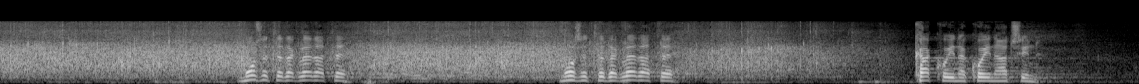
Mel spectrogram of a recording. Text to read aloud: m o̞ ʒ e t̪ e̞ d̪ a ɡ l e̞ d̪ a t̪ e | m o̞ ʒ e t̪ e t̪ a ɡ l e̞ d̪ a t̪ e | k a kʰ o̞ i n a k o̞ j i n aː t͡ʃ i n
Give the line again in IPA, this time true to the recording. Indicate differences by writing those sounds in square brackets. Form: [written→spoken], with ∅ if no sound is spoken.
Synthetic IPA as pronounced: m o̞ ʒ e t̪ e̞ d̪ a ɡ l e̞ d̪ a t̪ e | m o̞ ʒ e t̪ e [t̪→d̪] a ɡ l e̞ d̪ a t̪ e | k a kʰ o̞ i n a k o̞ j i n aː t͡ʃ i n

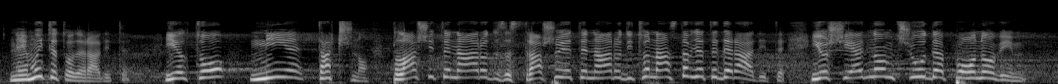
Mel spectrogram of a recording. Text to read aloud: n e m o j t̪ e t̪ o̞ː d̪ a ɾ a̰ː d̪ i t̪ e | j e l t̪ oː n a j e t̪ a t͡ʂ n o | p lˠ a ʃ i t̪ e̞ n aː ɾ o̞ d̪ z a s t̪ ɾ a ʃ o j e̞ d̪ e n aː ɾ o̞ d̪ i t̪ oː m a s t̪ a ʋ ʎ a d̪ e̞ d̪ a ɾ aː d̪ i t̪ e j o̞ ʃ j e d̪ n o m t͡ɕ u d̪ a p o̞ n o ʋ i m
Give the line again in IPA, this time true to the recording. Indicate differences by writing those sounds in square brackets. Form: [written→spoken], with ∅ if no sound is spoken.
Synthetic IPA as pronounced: n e m o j t̪ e t̪ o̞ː d̪ a ɾ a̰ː d̪ i t̪ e | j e l t̪ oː n [a→i] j e t̪ a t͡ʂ n o | p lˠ a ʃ i t̪ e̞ n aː ɾ o̞ d̪ z a s t̪ ɾ a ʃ [o→u] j e̞ [d̪→t̪] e n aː ɾ o̞ d̪ i t̪ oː [m→n] a s t̪ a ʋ ʎ a [d̪→t̪] e̞ d̪ a ɾ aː d̪ i t̪ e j o̞ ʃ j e d̪ n o m t͡ɕ u d̪ a p o̞ n o ʋ i m

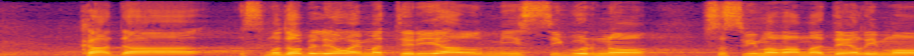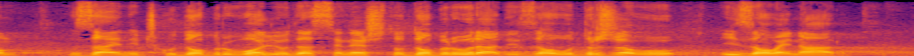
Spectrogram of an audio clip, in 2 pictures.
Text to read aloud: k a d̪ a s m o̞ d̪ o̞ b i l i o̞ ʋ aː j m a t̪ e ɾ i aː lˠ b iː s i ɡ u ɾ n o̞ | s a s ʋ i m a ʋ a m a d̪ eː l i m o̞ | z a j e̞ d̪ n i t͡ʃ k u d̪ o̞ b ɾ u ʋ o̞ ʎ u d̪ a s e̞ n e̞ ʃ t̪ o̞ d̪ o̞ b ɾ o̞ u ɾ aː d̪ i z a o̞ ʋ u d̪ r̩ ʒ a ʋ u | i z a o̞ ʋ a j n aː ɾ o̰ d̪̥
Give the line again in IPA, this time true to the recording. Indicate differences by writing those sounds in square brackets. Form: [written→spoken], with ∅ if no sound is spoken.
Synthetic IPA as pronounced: k a d̪ a s m o̞ d̪ o̞ b i l i o̞ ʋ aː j m a t̪ e ɾ i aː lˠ [b→m] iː s i ɡ u ɾ n o̞ | s a s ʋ i m a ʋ a m a d̪ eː l i m o̞ | z a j e̞ d̪ n i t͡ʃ k u d̪ o̞ b ɾ u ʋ o̞ ʎ u d̪ a s e̞ n e̞ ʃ t̪ o̞ d̪ o̞ b ɾ o̞ u ɾ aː d̪ i z a o̞ ʋ u d̪ r̩ ʒ a ʋ u | i z a o̞ ʋ a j n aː ɾ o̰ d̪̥

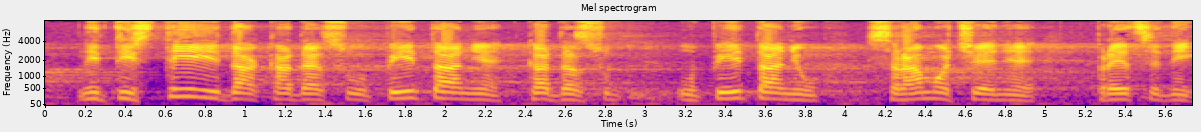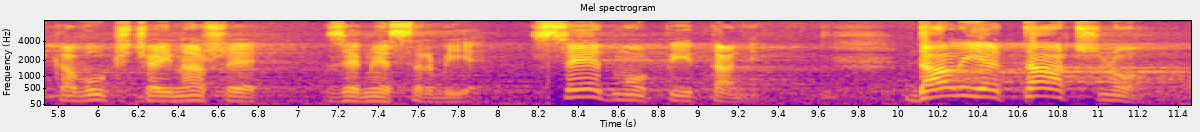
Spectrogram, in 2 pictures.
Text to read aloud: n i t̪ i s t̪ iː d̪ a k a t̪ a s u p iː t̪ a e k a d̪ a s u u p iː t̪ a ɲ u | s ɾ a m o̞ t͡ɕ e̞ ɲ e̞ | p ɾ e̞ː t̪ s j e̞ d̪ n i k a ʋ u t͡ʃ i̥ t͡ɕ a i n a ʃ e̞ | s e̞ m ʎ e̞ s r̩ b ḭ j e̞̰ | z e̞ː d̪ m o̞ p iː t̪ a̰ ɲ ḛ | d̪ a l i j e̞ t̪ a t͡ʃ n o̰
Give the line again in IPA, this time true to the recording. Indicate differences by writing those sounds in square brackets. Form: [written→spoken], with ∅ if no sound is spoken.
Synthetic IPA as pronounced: n i t̪ i s t̪ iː d̪ a k a [t̪→d̪] a s u p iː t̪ a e k a d̪ a s u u p iː t̪ a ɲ u | s ɾ a m o̞ t͡ɕ e̞ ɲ e̞ | p ɾ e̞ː t̪ s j e̞ d̪ n i k a ʋ u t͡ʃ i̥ t͡ɕ a i n a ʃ e̞ | [s→z] e̞ m ʎ e̞ s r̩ b ḭ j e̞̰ | [z→s] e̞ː d̪ m o̞ p iː t̪ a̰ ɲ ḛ | d̪ a l i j e̞ t̪ a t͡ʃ n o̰

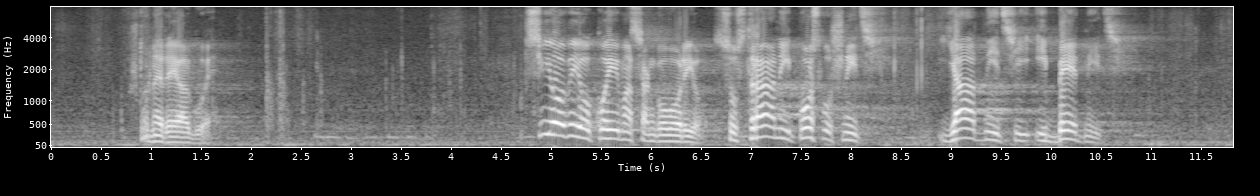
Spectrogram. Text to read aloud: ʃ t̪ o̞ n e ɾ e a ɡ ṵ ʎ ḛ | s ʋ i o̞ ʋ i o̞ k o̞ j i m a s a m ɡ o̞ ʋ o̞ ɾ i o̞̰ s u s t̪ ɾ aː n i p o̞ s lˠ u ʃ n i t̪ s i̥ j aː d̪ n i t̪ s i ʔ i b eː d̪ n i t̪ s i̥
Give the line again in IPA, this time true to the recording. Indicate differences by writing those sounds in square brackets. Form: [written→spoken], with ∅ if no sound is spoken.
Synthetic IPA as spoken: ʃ t̪ o̞ n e ɾ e a ɡ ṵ [ʎ→j] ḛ | s ʋ i o̞ ʋ i o̞ k o̞ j i m a s a m ɡ o̞ ʋ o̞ ɾ i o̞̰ s u s t̪ ɾ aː n i p o̞ s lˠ u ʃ n i t̪ s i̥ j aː d̪ n i t̪ s i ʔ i b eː d̪ n i t̪ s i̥

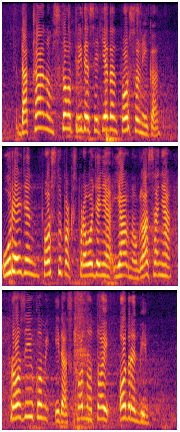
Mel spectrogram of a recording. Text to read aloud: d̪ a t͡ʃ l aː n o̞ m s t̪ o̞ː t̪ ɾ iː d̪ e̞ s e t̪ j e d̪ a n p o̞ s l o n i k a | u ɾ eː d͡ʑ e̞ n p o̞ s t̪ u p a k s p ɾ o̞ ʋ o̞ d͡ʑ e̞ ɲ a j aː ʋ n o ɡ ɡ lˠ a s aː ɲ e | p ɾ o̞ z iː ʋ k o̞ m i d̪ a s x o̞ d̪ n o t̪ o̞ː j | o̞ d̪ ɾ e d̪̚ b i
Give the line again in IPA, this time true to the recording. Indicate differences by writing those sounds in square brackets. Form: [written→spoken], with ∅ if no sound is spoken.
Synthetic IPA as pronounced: d̪ a t͡ʃ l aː n o̞ m s t̪ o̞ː t̪ ɾ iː d̪ e̞ s e t̪ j e d̪ a n p o̞ s l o n i k a | u ɾ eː d͡ʑ e̞ n p o̞ s t̪ u p a k s p ɾ o̞ ʋ o̞ d͡ʑ e̞ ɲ a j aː ʋ n o ɡ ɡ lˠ a s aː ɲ [e→a] | p ɾ o̞ z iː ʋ k o̞ m i d̪ a s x o̞ d̪ n o t̪ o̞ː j | o̞ d̪ ɾ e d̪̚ b i

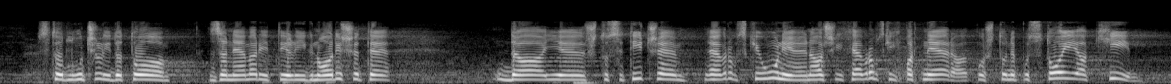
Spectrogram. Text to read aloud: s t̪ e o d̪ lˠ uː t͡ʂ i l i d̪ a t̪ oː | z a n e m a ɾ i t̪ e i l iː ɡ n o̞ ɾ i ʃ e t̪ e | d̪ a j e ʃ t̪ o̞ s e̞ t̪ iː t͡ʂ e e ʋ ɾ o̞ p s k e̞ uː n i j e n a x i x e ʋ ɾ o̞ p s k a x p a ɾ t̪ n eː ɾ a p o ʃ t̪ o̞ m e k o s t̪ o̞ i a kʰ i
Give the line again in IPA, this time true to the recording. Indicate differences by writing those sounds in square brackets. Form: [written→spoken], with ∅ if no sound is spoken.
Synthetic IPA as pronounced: s t̪ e o d̪ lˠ uː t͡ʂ i l i d̪ a t̪ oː | z a n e m a ɾ i t̪ e i l iː ɡ n o̞ ɾ i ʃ e t̪ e | d̪ a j e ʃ t̪ o̞ s e̞ t̪ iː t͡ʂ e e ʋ ɾ o̞ p s k e̞ uː n i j e n a [x→ʃ] i x e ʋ ɾ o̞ p s k [a→i] x p a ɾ t̪ n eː ɾ a p o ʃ t̪ o̞ [m→n] e [k→p] o s t̪ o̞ i a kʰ i

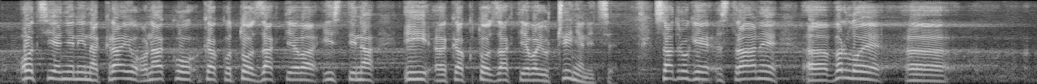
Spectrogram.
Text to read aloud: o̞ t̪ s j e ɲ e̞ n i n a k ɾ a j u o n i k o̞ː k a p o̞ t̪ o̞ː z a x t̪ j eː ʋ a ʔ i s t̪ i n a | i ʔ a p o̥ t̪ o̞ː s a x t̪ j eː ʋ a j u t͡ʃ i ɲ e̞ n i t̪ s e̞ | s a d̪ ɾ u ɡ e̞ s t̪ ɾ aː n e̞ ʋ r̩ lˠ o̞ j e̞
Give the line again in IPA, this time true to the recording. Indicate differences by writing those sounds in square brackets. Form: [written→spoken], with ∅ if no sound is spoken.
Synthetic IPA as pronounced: o̞ t̪ s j e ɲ e̞ n i n a k ɾ a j u o n [i→a] k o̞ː k a [p→k] o̞ t̪ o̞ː z a x t̪ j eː ʋ a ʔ i s t̪ i n a | i [ʔ→k] a [p→k] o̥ t̪ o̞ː [s→z] a x t̪ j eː ʋ a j u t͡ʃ i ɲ e̞ n i t̪ s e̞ | s a d̪ ɾ u ɡ e̞ s t̪ ɾ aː n e̞ ʋ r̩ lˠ o̞ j e̞

